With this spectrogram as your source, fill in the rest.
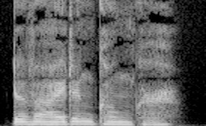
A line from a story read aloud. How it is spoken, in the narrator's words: Trout grumbled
